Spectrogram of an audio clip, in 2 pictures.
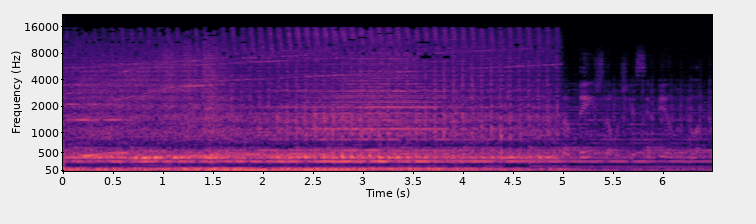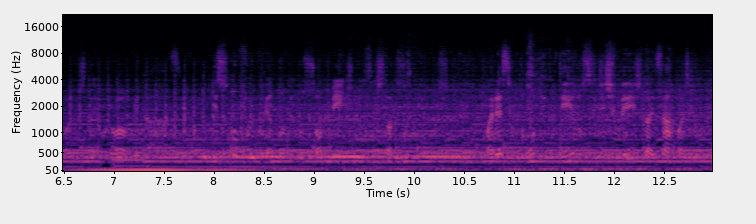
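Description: Film soundtrack: background score with layered sound effects over a steady low hum. About five seconds in, the bright upper sound cuts off suddenly, leaving scattered short clicks over the hum.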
